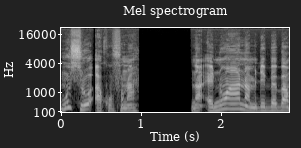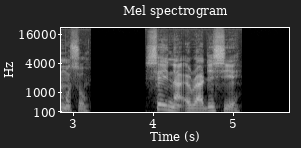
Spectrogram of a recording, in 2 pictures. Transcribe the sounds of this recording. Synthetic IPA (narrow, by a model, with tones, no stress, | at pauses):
mʊ̃˦su˨ɾo˦ʔa˨kʰʊ˨fʊ˨nã˦ | nã˨ʔɛ˨nʊ̃˦a˦nã˨mɪ̃˨dɪ˦bɛ˦ba˦mʊ̃˨sʊ˦ | se˦i˨nã˨ʔæ̰˨wu˨ɾa˨dɪ˦sɪ˨ɛ˨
